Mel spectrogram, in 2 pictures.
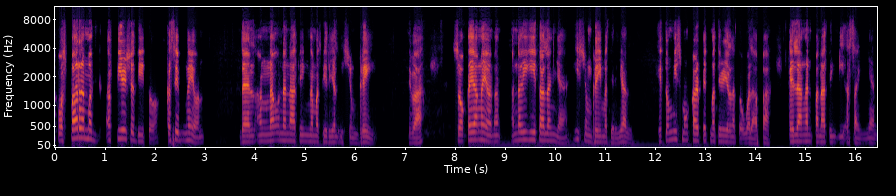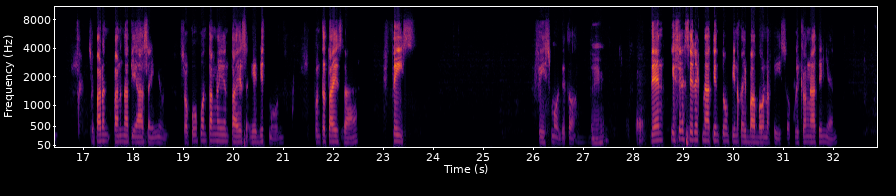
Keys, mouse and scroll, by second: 1.1 middle click, 1.1-1.7 scroll up 3, 2.1 middle click, 10.9 middle click, 12.8 click, 17.8 shift+middle click, 18.3 middle click, 20.9 click, 27.2 click, 31.5 click, 32.5 middle click.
